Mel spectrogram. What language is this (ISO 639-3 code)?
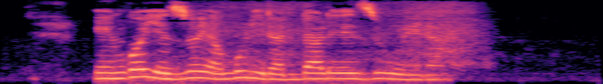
lug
